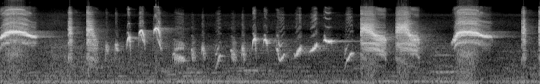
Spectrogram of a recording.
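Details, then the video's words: Long-tailed shrike in full voice, packed with mimicked fills and sharp, long, clear shooting notes: loud harsh squawks open and recur, with rapid varied twitters, slurred upward and downward whistles and chattering phrases between them. "CENDET GACOR FULL ISIAN ASLI SULTAN LAGU MEWAH TEMBAKAN TAJAM PANJANG JERNIH"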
